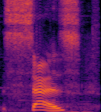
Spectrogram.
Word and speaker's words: says: likely you are to make says rhyme with Lays rather than Fez oh no who says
